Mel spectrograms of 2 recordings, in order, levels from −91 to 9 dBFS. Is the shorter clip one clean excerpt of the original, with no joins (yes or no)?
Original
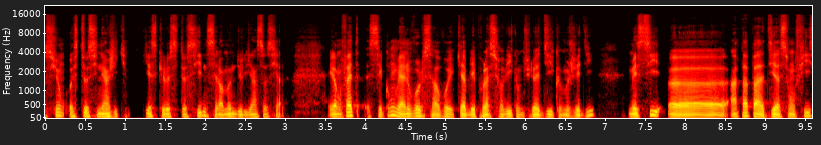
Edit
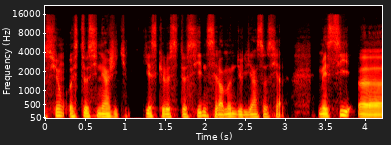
no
